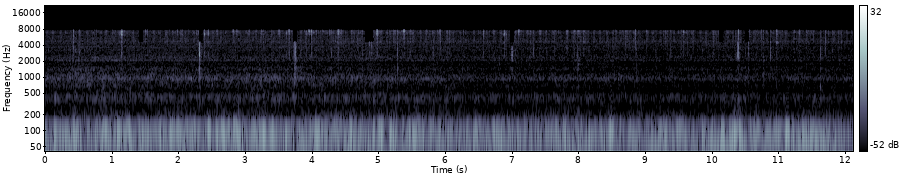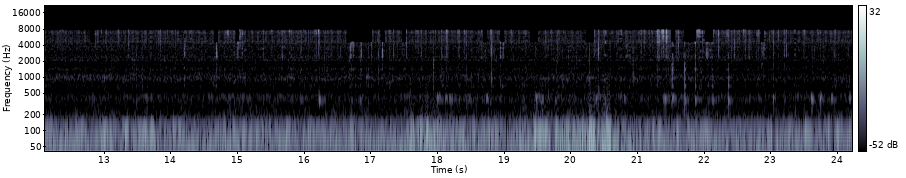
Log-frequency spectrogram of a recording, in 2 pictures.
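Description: Great tit shifting on its nest inside a wooden nest box: faint scratching, rustling of nest material and light taps, scattered and more frequent in the second half, over a steady low rumble.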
